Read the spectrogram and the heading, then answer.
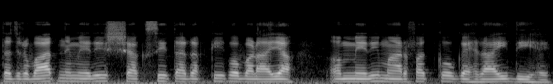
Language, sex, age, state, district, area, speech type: Urdu, male, 18-30, Maharashtra, Nashik, urban, spontaneous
